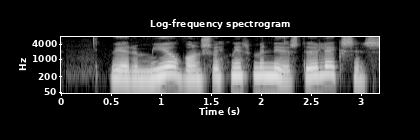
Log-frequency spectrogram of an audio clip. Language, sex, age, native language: Icelandic, female, 30-39, Icelandic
